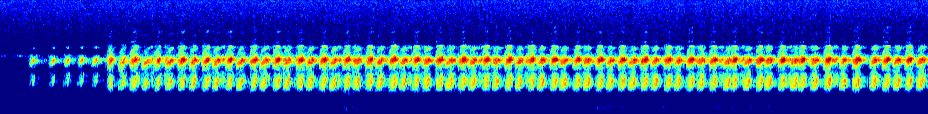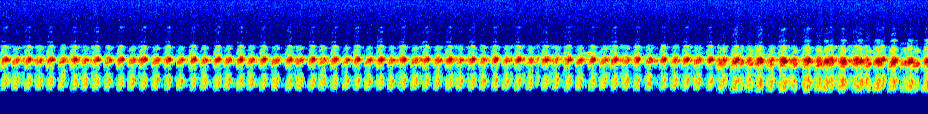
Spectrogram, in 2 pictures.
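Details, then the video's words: Dense chorus of singing tree frogs at a forest pond by night in mid-April, north-east Italy: a steady, unbroken stream of quick, harsh, pulsed croaks, loud and overlapping, rising slightly toward the end. "relaxing forest pond by night with singing tree frogs"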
